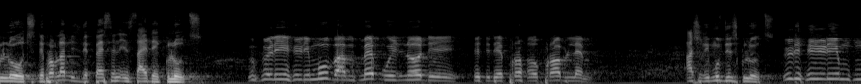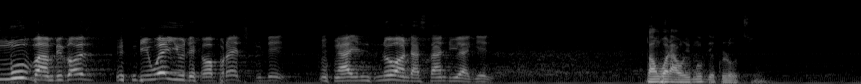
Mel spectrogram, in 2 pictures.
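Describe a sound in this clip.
A man speaks animatedly through a microphone on a stage.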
